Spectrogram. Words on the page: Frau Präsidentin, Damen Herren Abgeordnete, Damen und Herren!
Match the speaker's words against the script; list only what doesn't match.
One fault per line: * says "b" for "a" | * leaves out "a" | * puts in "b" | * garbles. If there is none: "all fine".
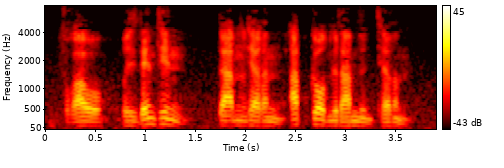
all fine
